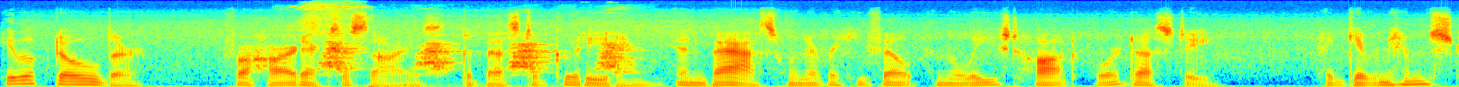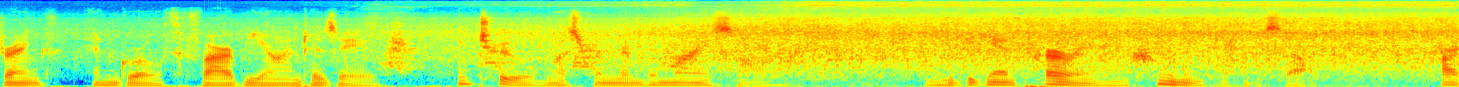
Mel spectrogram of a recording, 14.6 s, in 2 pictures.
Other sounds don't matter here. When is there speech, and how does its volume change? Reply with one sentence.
The speech can be heard from 0.0 to 14.5 s, at a steady volume.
